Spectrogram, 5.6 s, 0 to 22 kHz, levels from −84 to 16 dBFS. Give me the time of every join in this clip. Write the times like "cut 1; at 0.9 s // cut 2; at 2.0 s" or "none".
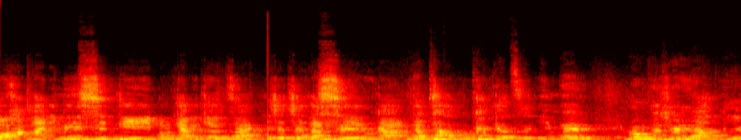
cut 1; at 2.0 s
